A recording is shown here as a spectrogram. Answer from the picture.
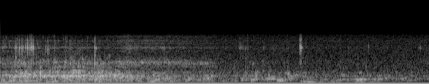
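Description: Scuba diver exhaling through a regulator underwater: a gush of bubbling and gurgling for about two seconds, then fading to scattered small pops and clicks.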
